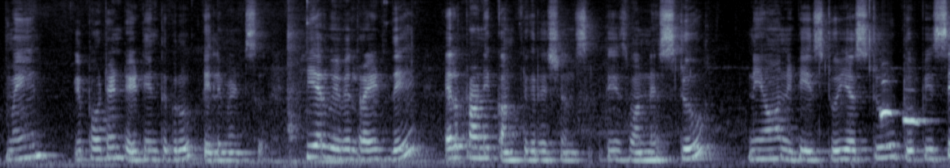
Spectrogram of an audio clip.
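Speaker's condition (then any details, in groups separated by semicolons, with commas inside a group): No condition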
